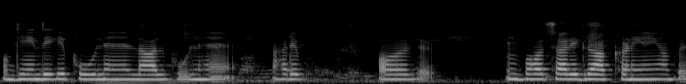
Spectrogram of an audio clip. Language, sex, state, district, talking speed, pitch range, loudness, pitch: Hindi, female, Maharashtra, Aurangabad, 130 wpm, 230-235 Hz, -30 LUFS, 235 Hz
